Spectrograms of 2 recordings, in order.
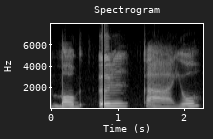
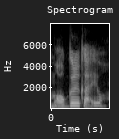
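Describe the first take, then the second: First: Each syllable is said separately, not linked. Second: The syllables run together in one linked flow. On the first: "'pag binasa mo siya per syllable" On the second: "naging Mogul Kayo, diretso"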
